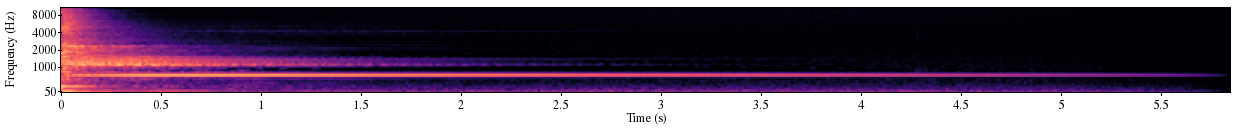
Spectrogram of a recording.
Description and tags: One of a pack of sounds, recorded in an abandoned industrial complex.
Recorded with a Zoom H2.
percussive, high-quality, metal, city, percussion, metallic, field-recording, clean, urban, industrial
